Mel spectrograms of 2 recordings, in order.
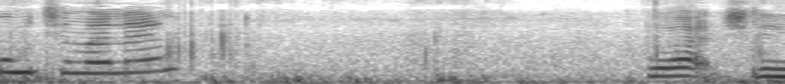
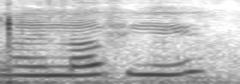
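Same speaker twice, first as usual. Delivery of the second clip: higher sing-song cooing at the cat; cooing pet voice; 6 semitones higher than usual. Real, not acted. Cooing love to her cat, lifted. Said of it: "repeated to cat, higher second".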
